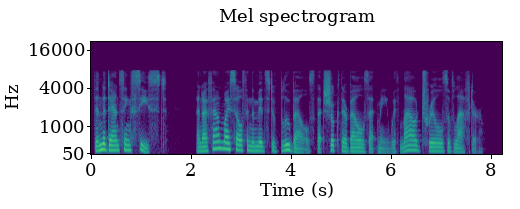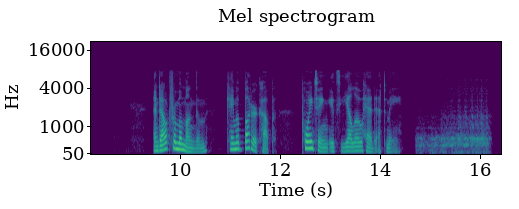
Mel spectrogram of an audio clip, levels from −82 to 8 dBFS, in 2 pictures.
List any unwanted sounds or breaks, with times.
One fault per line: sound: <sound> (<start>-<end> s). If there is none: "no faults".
sound: tap (14.7-16.3 s)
